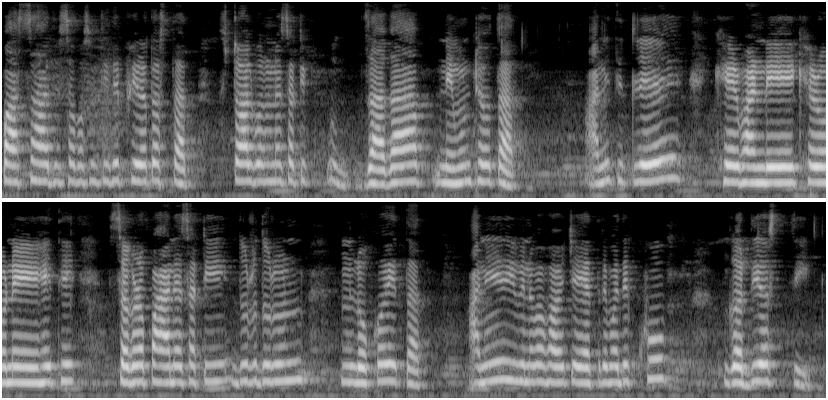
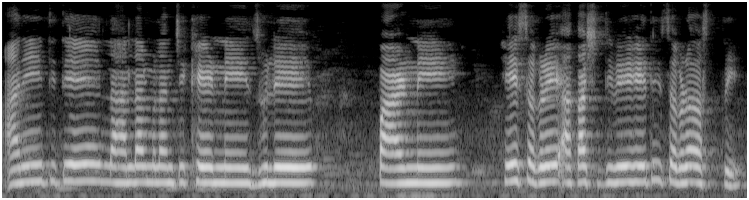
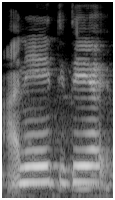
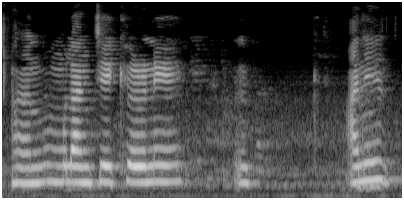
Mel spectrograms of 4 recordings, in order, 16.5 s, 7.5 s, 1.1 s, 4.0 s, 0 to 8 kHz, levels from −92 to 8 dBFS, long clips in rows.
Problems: none marked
